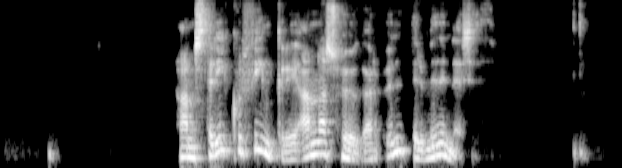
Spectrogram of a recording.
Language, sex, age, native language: Icelandic, male, 30-39, Icelandic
